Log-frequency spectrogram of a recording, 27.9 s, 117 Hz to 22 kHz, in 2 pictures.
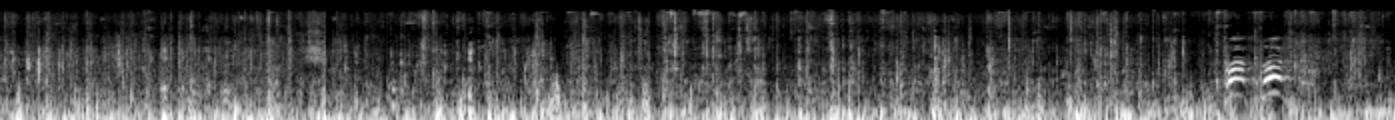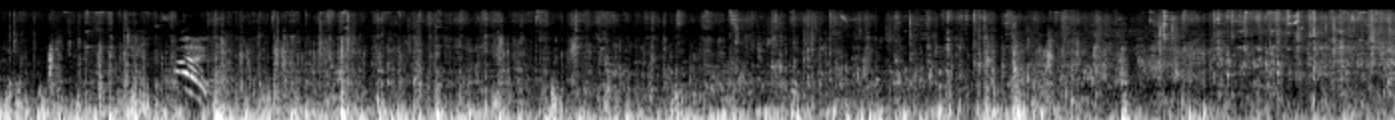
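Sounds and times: horse hooves clip-clopping: 0.0 - 27.9
wooden cart knocking and rattling: 0.0 - 27.9.

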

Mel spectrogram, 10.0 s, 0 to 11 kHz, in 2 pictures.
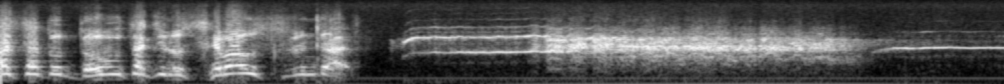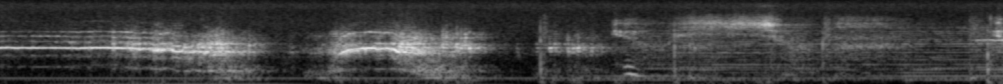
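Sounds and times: horses whinnying: 2.0 - 8.1.

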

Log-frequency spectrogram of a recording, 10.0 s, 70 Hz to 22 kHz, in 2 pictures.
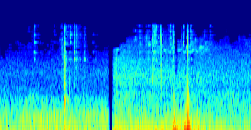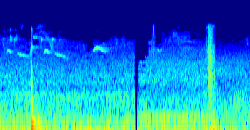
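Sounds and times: outdoor background noise: 0.0 - 10.0
bird chirps: 2.5 - 9.2.

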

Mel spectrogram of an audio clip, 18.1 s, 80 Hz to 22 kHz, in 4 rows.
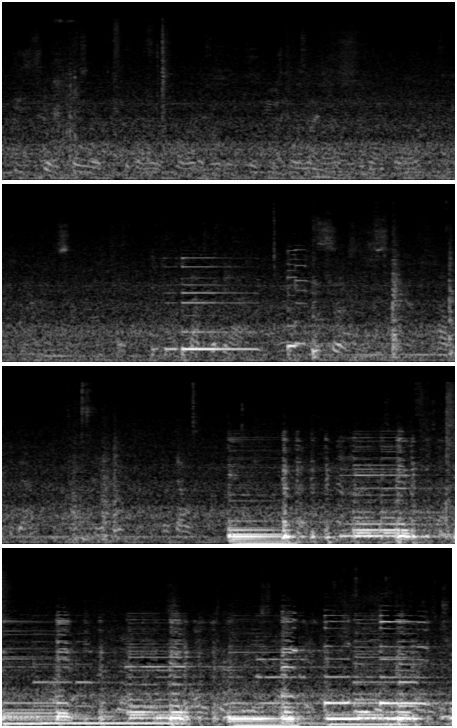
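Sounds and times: electric guitar chords: 6.0 - 8.0, 11.3 - 18.0
guitar handling sounds: 11.3 - 18.0.

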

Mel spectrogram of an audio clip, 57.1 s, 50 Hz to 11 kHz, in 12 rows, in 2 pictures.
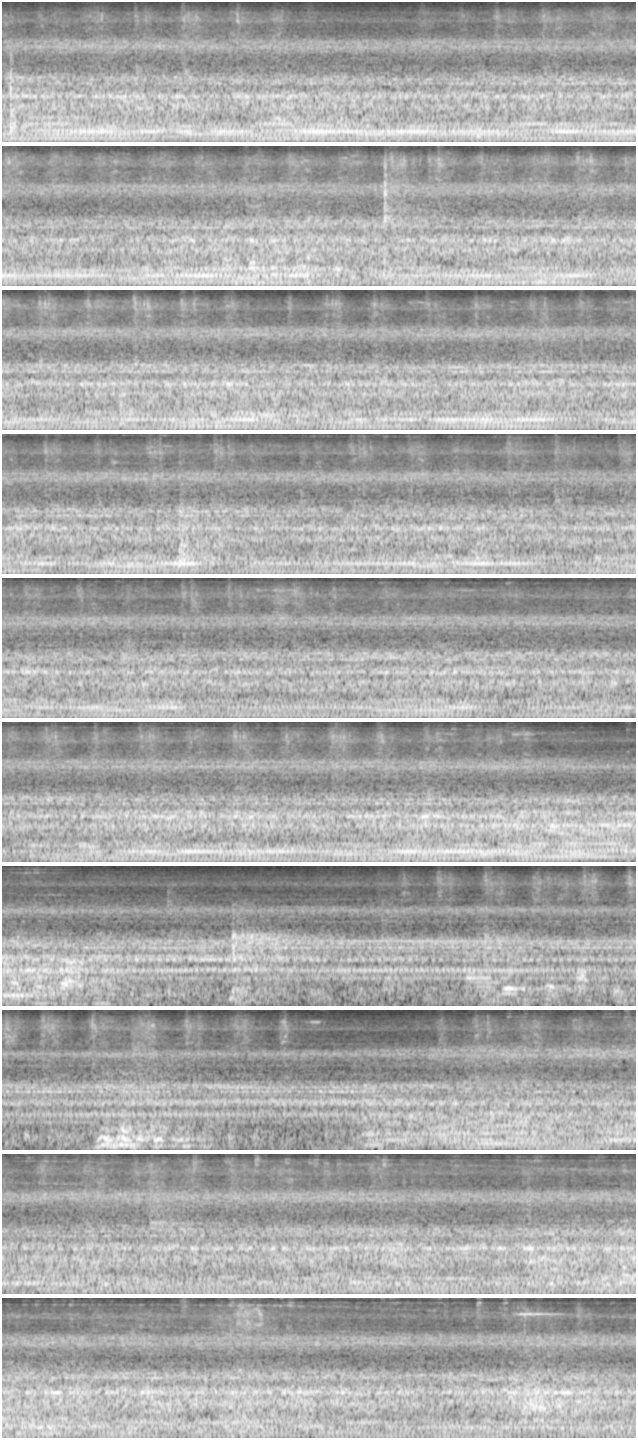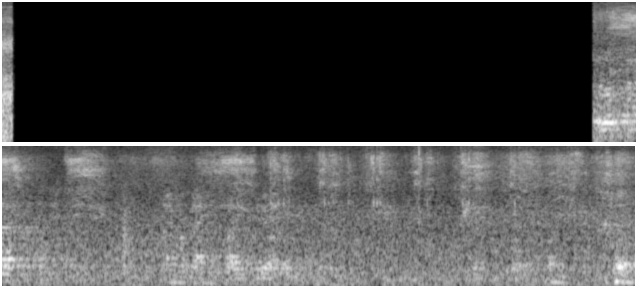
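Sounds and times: mechanical hum with whining tones: 0.0 - 47.6, 52.0 - 57.0.

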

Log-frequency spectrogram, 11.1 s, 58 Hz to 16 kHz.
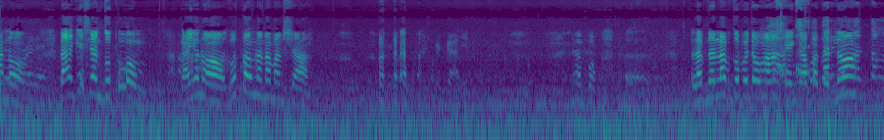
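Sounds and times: vehicle engine and road rumble: 0.0 - 11.0.

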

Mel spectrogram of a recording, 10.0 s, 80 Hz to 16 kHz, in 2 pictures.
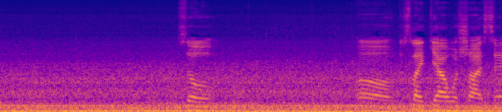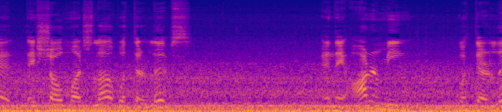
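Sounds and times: faint constant hum: 0.0 - 10.0
steady low rumble: 0.0 - 10.0.

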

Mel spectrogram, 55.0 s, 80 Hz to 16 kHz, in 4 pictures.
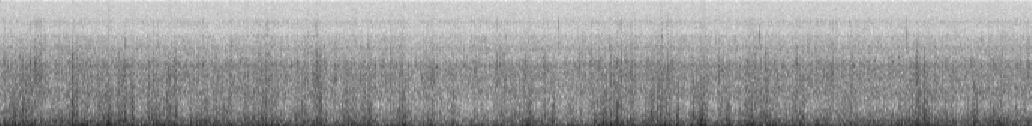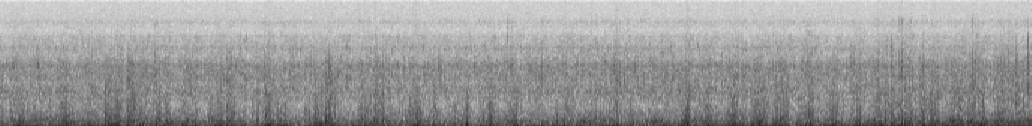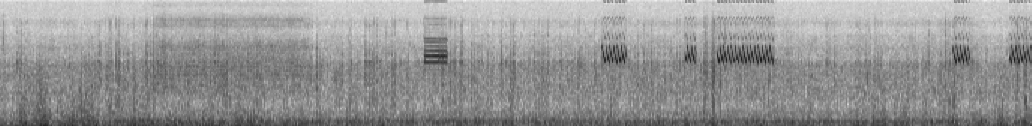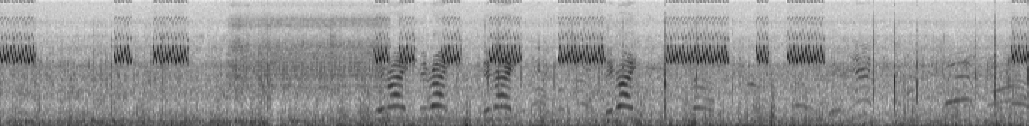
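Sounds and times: wheels rolling on asphalt: 0.0 - 55.0
wind buffeting microphone: 0.0 - 55.0.

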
